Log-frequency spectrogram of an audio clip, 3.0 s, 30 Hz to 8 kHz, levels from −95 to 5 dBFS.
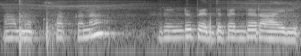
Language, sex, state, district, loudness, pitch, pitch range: Telugu, female, Andhra Pradesh, Srikakulam, -15 LUFS, 190 Hz, 180-205 Hz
